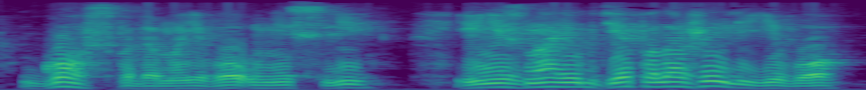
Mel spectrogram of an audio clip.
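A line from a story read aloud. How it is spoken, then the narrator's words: Plain. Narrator (Russian): ответила Магдалина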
